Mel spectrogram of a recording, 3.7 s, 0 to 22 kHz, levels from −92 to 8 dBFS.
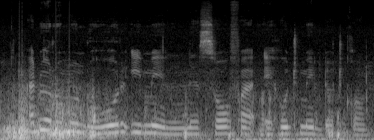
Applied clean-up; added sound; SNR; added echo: none; Thunder; -1 dB; none.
